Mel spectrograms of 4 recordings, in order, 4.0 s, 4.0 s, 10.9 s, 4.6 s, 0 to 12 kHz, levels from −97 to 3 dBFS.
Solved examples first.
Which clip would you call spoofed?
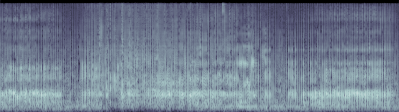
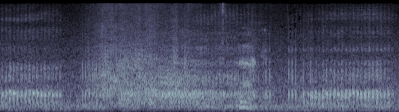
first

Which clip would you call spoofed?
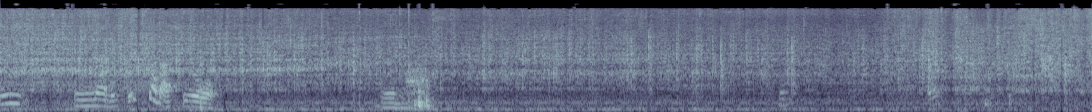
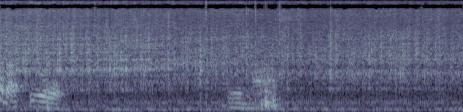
second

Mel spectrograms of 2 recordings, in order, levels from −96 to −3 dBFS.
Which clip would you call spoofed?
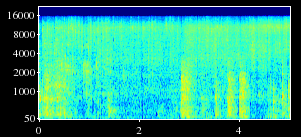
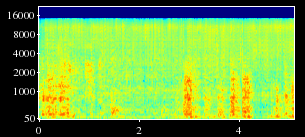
second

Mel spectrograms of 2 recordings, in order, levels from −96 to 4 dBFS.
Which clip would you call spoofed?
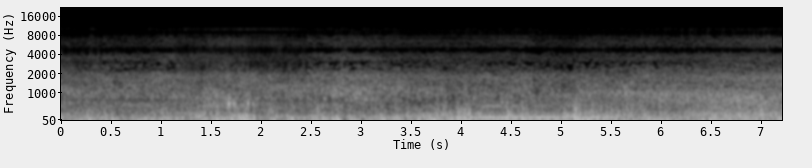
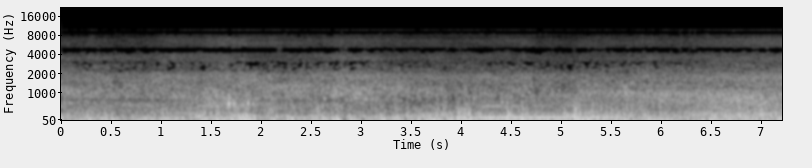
first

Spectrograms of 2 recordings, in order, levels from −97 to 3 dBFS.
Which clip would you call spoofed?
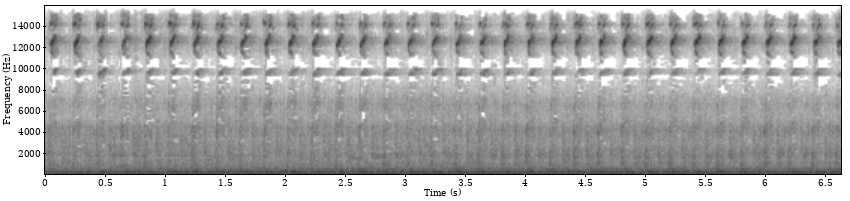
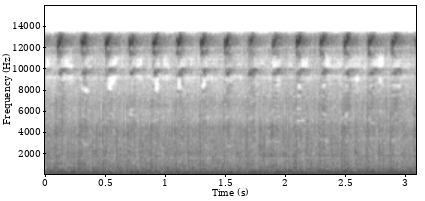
second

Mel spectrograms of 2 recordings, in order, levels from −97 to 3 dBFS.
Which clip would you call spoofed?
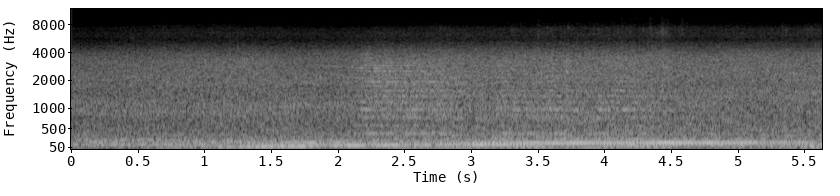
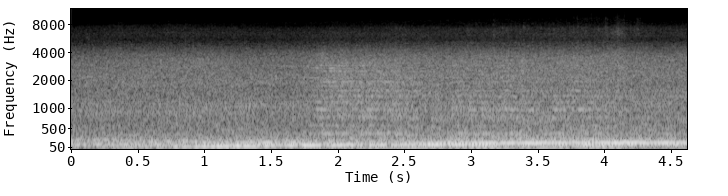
second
